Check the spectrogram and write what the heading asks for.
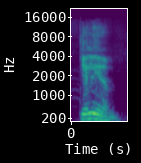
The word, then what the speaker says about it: Gilliam: Oh, Gilliam. Well, I'm sorry I've been pronouncing it wrong so much. I didn't even think of it like Terry Gilliam.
